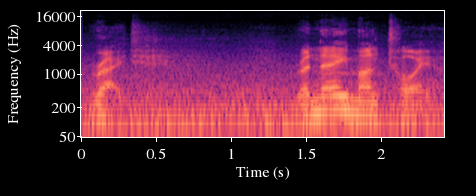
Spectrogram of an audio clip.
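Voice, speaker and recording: A weary, gruff middle-aged police commissioner in a video game. He talks bluntly and sounds worn down at mid pitch, with noisy city ambience around him. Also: very animated, slow. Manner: tired and blunt, pleading.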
